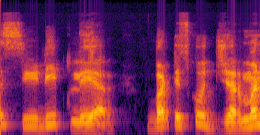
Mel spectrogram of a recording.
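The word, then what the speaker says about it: CD-Player: ये लिखा है सीडी प्लेयर, बट इसको जर्मन में प्रोनाउंस कैसे करना है, से डे प्लेयर, से डे प्लेयर।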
